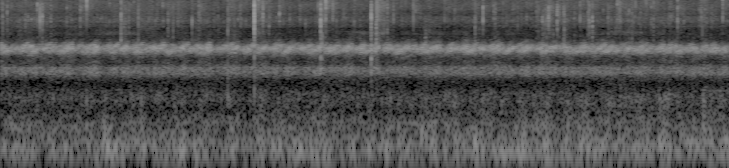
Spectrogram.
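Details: Continuous croaking chorus of frogs, a dense steady trill, overlaid with frequent sharp crackles and snaps from burning firewood.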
